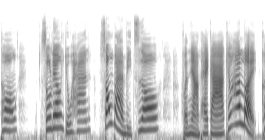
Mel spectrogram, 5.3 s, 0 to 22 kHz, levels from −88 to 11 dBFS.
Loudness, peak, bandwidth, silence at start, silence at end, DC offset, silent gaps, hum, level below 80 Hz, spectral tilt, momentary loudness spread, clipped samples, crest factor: -23 LUFS; -4 dBFS; 13 kHz; 0 s; 0 s; under 0.1%; none; none; -48 dBFS; -4 dB/octave; 12 LU; under 0.1%; 20 dB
